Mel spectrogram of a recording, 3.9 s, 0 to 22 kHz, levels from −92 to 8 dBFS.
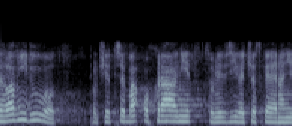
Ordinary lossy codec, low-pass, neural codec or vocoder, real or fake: Opus, 64 kbps; 5.4 kHz; codec, 16 kHz, 8 kbps, FreqCodec, smaller model; fake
